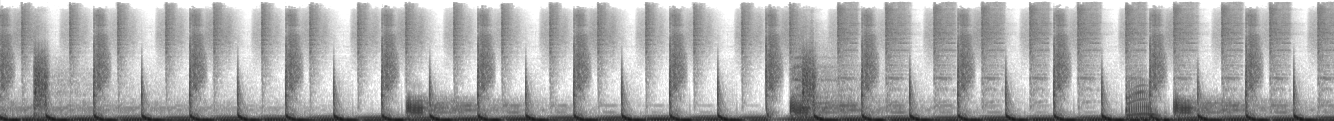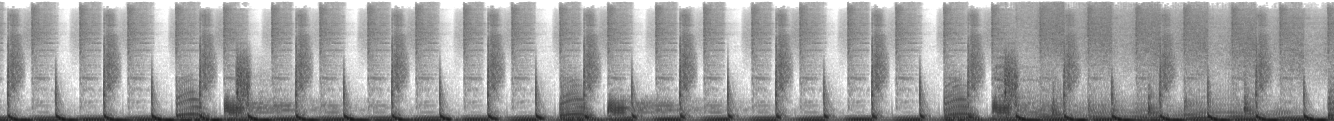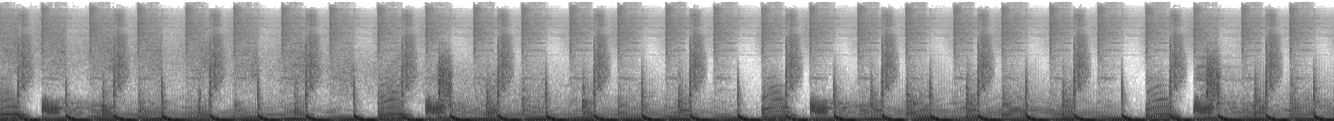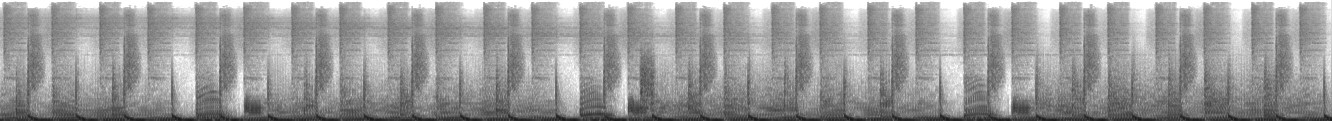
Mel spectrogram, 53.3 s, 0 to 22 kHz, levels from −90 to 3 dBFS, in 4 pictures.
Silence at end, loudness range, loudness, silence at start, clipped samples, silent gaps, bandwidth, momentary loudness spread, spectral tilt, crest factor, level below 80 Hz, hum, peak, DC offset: 0 s; 1 LU; -18 LUFS; 0 s; under 0.1%; none; over 20 kHz; 2 LU; -5 dB/octave; 12 dB; -16 dBFS; none; -4 dBFS; under 0.1%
